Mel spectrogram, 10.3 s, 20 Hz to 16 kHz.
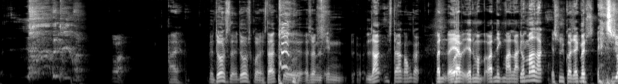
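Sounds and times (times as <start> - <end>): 
coughing and throat clearing: 0.0 - 2.2, 4.6 - 5.6
speech: 2.8 - 10.3.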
